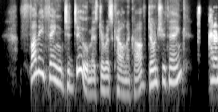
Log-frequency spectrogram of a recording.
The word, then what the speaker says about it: Raskolnikov: Rodion Romanovich Raskolnikov. Ah, what fun that is to say. That's the correct pronunciation, correct?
